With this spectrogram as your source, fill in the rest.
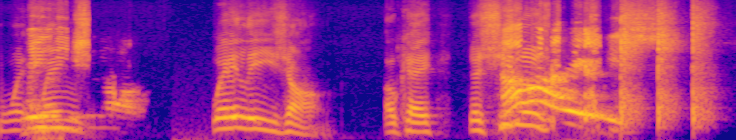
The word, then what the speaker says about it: Weili Zhang: Weili Zhang.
